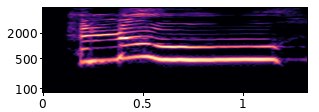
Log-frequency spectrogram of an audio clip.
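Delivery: high falsetto hello; weird soft falsetto. Acted. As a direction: float a silly falsetto. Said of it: "in his weird soft falsetto".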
